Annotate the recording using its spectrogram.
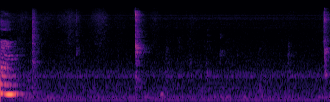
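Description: Faint clicks while eating, one sharper click about one and a half seconds in, over a low steady hum.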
